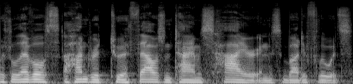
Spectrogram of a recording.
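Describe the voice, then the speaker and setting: Speaking at a fairly quick pace, a man with a non-native accent uses a fairly low pitch and fairly even intonation. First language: not English. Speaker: medical doctor and narrator. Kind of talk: scripted narration; casual outro.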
